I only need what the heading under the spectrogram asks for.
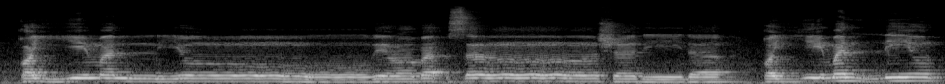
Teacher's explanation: Maka kita baca dalam keadaan terus memasukkan ke huruf yang seterusnya, selepasnya, tanpa dengung. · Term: idgham tanpa dengung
